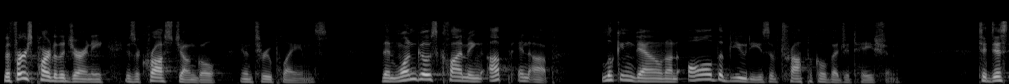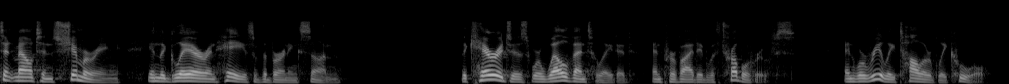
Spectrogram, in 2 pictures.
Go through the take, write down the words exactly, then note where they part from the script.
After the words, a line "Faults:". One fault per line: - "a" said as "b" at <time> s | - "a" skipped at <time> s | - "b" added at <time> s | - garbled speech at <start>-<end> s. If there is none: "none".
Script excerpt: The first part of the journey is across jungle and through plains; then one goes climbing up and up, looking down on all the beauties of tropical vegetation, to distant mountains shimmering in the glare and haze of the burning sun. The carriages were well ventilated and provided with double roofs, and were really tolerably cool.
The first part of the journey is across jungle and through plains; then one goes climbing up and up, looking down on all the beauties of tropical vegetation, to distant mountains shimmering in the glare and haze of the burning sun. The carriages were well ventilated and provided with trouble roofs, and were really tolerably cool.
Faults:
- "double" said as "trouble" at 17.3 s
